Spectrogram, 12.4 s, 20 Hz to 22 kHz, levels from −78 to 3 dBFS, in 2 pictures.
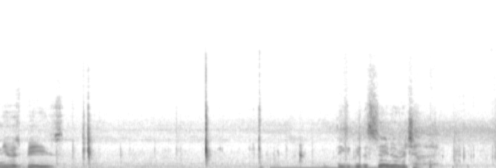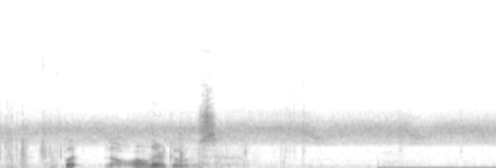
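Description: At 3.38 s there's a DC step: the waveform's zero line suddenly jumps by about -40 dBFS, the way it would if a converter recalibrated or an input carrying an offset got switched in. You hear that jump as a low thump or click while the sound carries on unchanged. The offset is gone by 5.06 s. A second identical step, again about -40 dBFS, hits at 10.92 s and holds right through to the end.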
